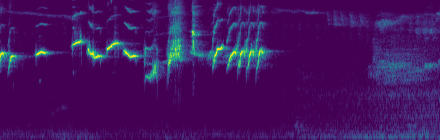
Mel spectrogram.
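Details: Training master song of an orange-headed thrush: a fast run of loud, sweet whistled notes mixed with harsh buzzy trills for under three seconds, then near silence and faint hiss.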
